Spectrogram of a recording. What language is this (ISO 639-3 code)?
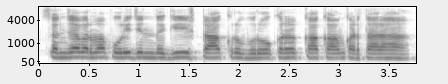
hin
